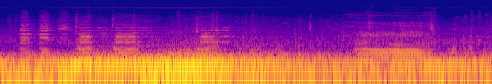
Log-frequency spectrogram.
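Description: Steady low road and engine rumble inside a moving vehicle's cabin. A man's voice makes a few brief sounds in the first two seconds and again about four seconds in.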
